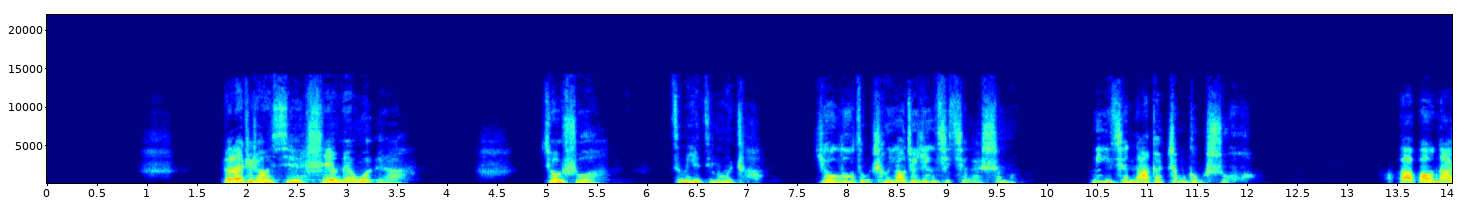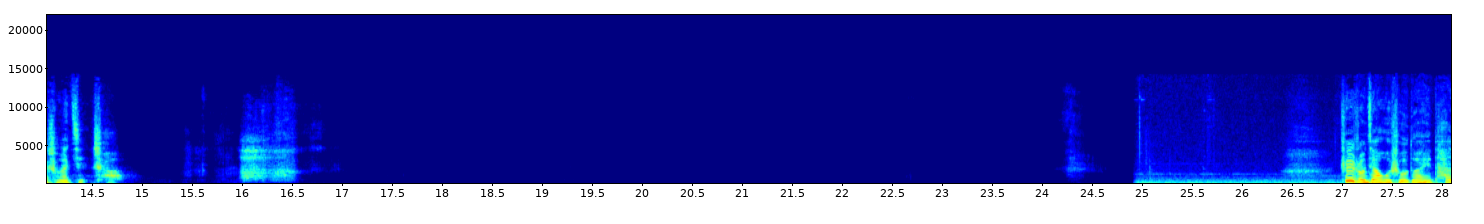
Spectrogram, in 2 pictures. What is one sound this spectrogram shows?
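A young woman speaks close by, calmly.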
